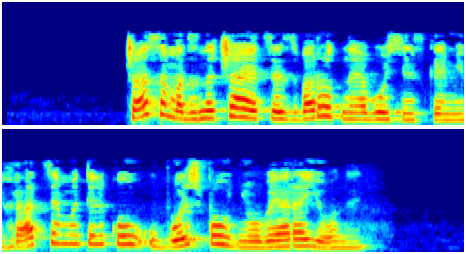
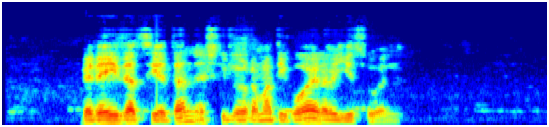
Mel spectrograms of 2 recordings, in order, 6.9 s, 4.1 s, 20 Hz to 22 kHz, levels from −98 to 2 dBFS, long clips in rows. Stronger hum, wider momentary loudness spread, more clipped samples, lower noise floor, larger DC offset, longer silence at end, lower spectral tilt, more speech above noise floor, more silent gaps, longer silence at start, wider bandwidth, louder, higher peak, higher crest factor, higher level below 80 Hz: neither; about the same, 10 LU vs 11 LU; neither; first, -82 dBFS vs -71 dBFS; neither; second, 0.75 s vs 1.15 s; about the same, -4 dB/octave vs -5 dB/octave; first, 66 dB vs 53 dB; neither; first, 0.95 s vs 0.6 s; second, 7.8 kHz vs 9.4 kHz; first, -16 LUFS vs -19 LUFS; about the same, -2 dBFS vs -2 dBFS; about the same, 16 dB vs 20 dB; about the same, -62 dBFS vs -64 dBFS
